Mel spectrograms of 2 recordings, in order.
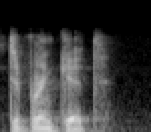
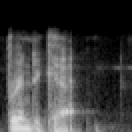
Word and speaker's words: DeBrincat: And I actually said his name right, because normally I call him Brindicat, but you guys always make fun of me when I do that.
